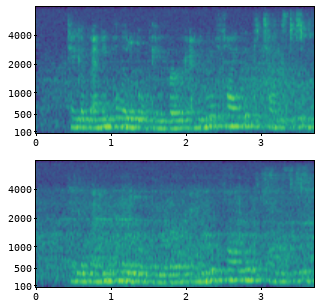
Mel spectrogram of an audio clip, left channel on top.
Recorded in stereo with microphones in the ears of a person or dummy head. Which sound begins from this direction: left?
A woman speaking, at 0.4 s.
